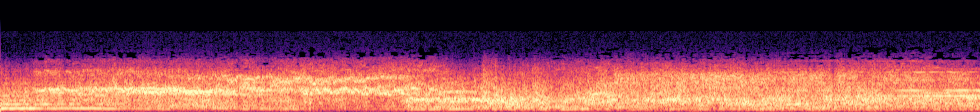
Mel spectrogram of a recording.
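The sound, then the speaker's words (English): A trailer truck that was cut off zooms up on the right side of a car in fairly heavy traffic, its engine and tires forming a loud, continuous rush that swells and shifts with a skidding, screeching edge for the full length, with no voices. “I saw the look on the face of the driver of a trailer truck he cut off and opened my mouth to warn him, but I was just a second too late as the truck came zooming up on our right.”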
